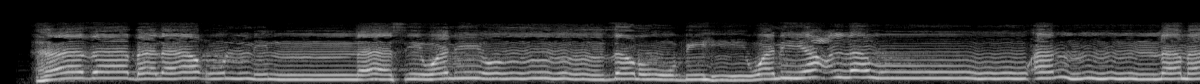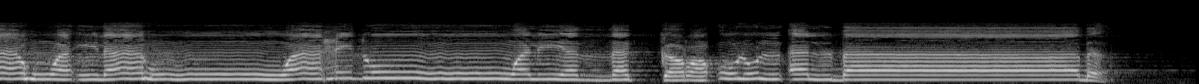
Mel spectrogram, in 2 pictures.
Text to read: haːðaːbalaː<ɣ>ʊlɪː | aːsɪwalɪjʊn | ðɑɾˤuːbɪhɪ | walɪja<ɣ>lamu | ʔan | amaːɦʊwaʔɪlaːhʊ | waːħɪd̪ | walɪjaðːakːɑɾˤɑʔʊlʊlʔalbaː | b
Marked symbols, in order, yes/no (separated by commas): yes, no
